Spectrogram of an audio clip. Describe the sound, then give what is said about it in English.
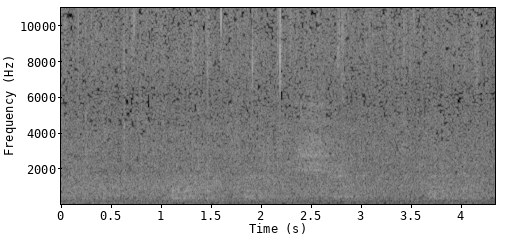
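Raindrops patter and drip off trees in a steady, soft hiss, with occasional heavier drops landing as a breeze moves through. The rain is no longer falling from the air. No one speaks. “And I'm getting splashed with raindrops, but it's off the trees, it's not in the air.”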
